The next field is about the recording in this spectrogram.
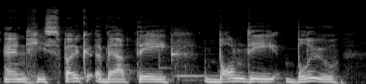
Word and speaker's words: Bondi: It's a big beach in Sydney, and you pronounce it Bondi, as in Bond-EYE, even though it is spelled Bondi, Bondi.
